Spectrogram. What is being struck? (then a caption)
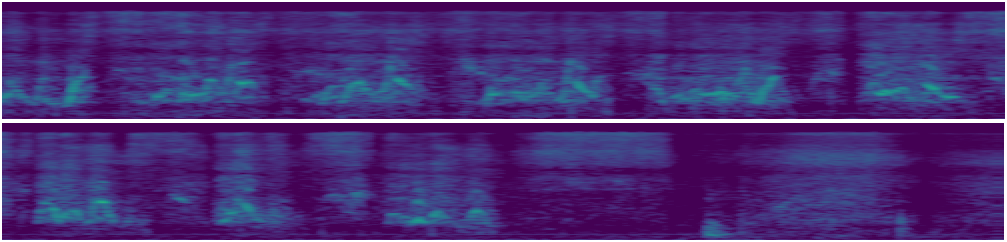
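Quilted nylon down jacket. Fingertips scratch and rub the shell of a soft, padded black quilted nylon down jacket. The result is a steady series of quiet, papery swishing and crinkling strokes with a bright hiss. The last few seconds turn into a smoother, softer rubbing.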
